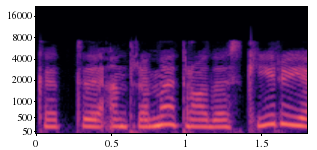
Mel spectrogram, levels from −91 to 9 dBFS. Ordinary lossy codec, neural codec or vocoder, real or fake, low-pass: AAC, 32 kbps; none; real; 7.2 kHz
